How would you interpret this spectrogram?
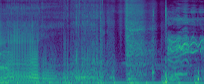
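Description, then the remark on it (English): A big, drawn-out fart rumbles and sputters for several seconds, loud, its pitch wobbling and shifting as it goes, with no talking over it. “He just did a big fart.”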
